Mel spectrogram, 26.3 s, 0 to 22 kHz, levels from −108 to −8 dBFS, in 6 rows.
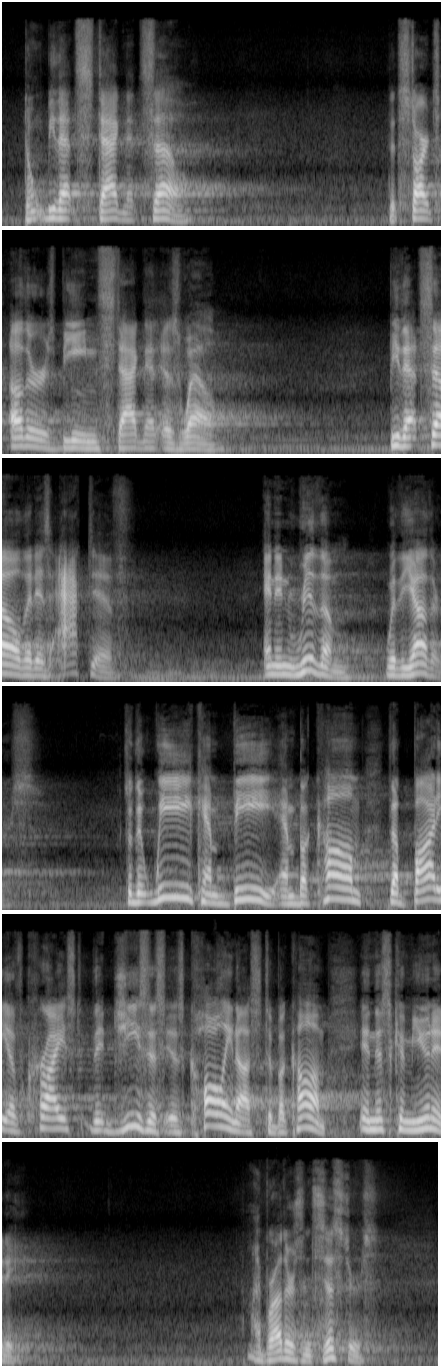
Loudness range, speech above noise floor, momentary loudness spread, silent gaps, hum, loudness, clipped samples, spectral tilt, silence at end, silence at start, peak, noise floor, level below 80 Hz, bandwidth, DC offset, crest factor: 6 LU; 33 dB; 14 LU; none; none; -32 LUFS; under 0.1%; -5.5 dB/octave; 0.55 s; 0.25 s; -8 dBFS; -64 dBFS; -66 dBFS; 16 kHz; under 0.1%; 24 dB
